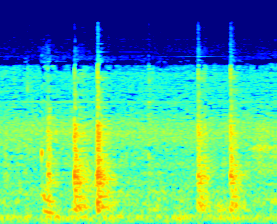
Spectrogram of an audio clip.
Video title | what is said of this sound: Ricardo Cepeda Easy keto bread | If you actually tap the top of your buns, there's this hollow sound that tells you they're pretty well done.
